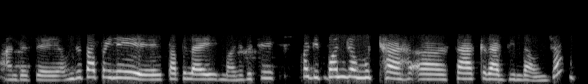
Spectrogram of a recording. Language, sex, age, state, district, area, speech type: Nepali, female, 30-45, West Bengal, Jalpaiguri, urban, conversation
